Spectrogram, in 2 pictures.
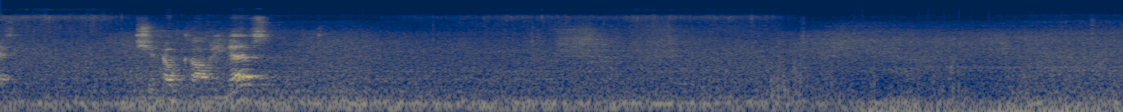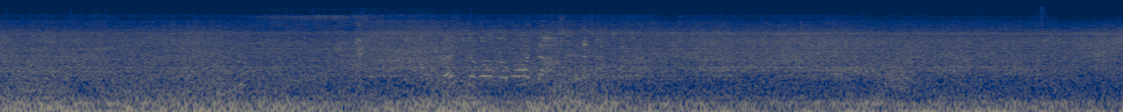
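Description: A boat's engine rumbles steadily.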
